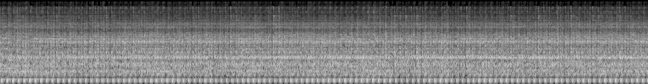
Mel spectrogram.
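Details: Wisconsin single-cylinder engine that sat a long time, chugging with an even knock on every beat; rod knock, likely from play in the rod at the crank; also leaks oil and fuel badly.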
